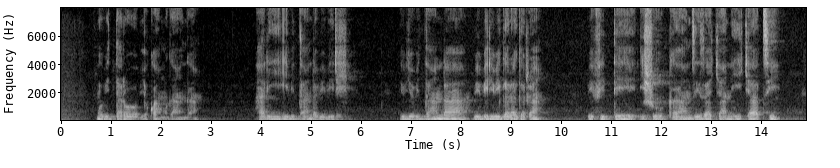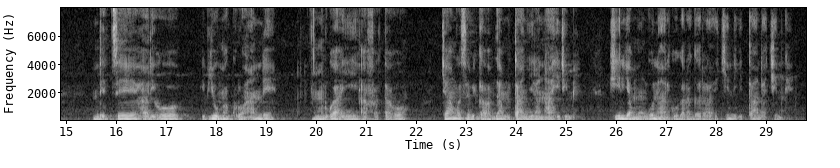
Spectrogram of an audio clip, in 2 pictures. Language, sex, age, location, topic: Kinyarwanda, male, 18-24, Kigali, health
